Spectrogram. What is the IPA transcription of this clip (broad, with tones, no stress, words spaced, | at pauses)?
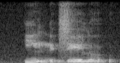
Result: jĩ˦˨nɪ˦ʔze˨ lʊ˦ʔ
